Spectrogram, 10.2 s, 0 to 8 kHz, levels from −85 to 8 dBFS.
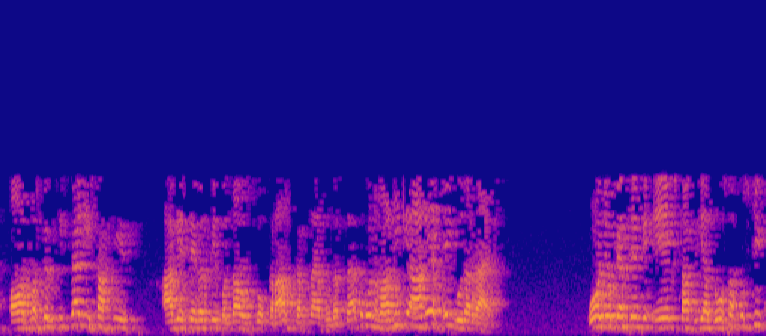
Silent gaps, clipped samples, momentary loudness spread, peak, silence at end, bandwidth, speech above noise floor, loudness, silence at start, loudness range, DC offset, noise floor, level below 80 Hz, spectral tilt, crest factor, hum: none; under 0.1%; 7 LU; -4 dBFS; 0 s; 4 kHz; 42 dB; -17 LUFS; 0 s; 2 LU; under 0.1%; -59 dBFS; -62 dBFS; -10.5 dB/octave; 14 dB; none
